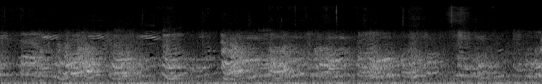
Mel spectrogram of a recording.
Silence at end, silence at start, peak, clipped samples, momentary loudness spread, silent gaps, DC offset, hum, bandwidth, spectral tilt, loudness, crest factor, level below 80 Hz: 0 s; 0 s; -12 dBFS; under 0.1%; 7 LU; none; under 0.1%; none; 16 kHz; -5 dB/octave; -29 LUFS; 16 dB; -38 dBFS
